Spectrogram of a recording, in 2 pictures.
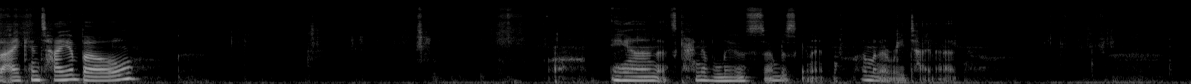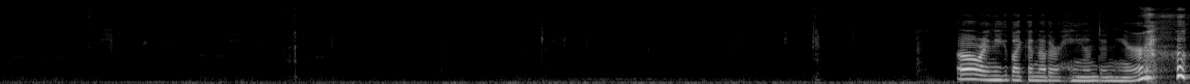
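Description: Paper rustles softly as it is folded and handled.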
